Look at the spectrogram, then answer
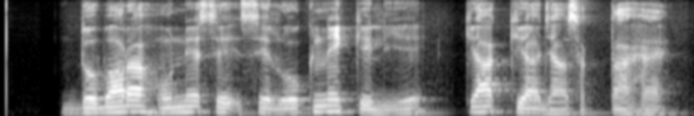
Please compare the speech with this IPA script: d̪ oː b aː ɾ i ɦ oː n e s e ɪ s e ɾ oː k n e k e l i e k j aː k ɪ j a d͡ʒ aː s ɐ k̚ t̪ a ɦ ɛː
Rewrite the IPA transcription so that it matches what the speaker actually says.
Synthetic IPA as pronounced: d̪ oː b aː ɾ a ɦ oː n e s e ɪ s e ɾ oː k n e k e l i e k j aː k i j a d͡ʒ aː s ɐ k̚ t̪ a ɦ ɛː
